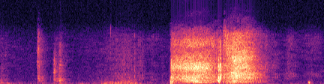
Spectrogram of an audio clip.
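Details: Allergic sneezing while feeling sick, with heavy nose blowing: a soft sniffing intake, then one loud explosive sneeze with a quick trailing exhale.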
